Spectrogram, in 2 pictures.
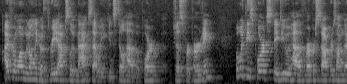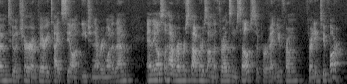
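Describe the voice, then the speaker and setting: A man's voice: mid-range voice, a little fast, fairly bright tone, roomy sound. A man giving a casual, informal product review, talking directly to his viewers. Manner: informal, addresses viewers as "you guys".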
